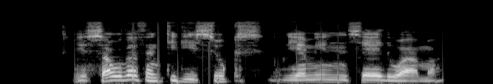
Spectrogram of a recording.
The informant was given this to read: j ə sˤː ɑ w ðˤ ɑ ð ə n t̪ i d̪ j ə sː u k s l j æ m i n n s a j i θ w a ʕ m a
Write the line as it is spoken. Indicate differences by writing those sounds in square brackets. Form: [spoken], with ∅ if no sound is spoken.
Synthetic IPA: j ə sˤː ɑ w ðˤ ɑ [θ] ə n t̪ i d̪ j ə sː u k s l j æ m i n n s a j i [ð] w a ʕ m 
